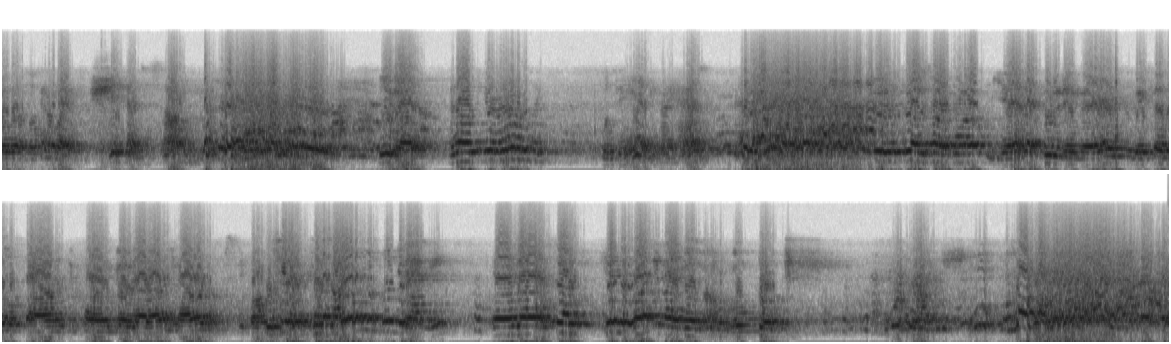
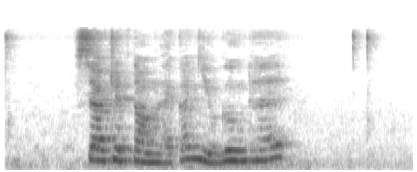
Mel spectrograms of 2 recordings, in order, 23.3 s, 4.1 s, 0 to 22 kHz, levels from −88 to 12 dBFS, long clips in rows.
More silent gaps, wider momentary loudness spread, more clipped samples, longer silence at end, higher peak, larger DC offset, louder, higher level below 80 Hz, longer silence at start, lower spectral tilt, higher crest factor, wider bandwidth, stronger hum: neither; second, 8 LU vs 18 LU; first, 10% vs under 0.1%; second, 0 s vs 0.45 s; first, 0 dBFS vs -10 dBFS; first, 2% vs under 0.1%; first, -4 LUFS vs -25 LUFS; first, -30 dBFS vs -62 dBFS; about the same, 0 s vs 0.05 s; about the same, -4.5 dB/octave vs -4.5 dB/octave; second, 4 dB vs 16 dB; about the same, 11 kHz vs 11.5 kHz; neither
